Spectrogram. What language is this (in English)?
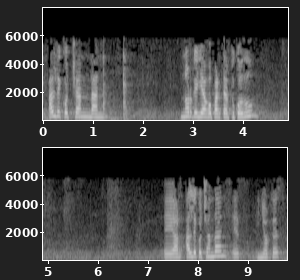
Basque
